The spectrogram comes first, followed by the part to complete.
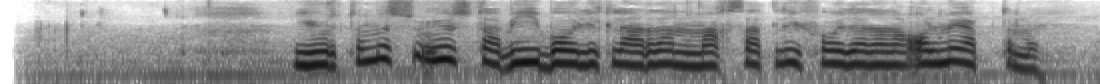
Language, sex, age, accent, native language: Uzbek, male, 18-24, Buxoro, Uzbek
